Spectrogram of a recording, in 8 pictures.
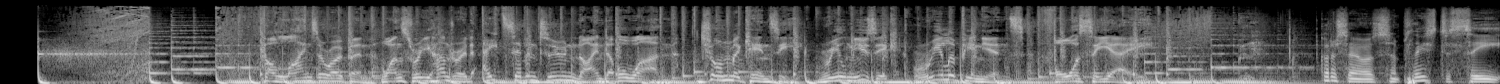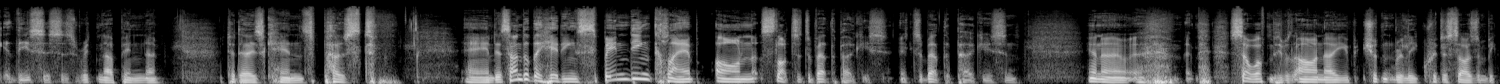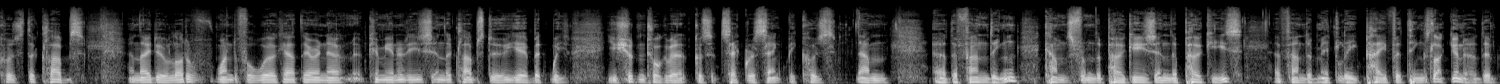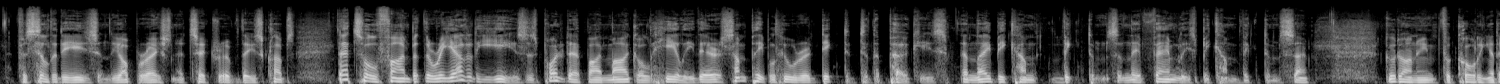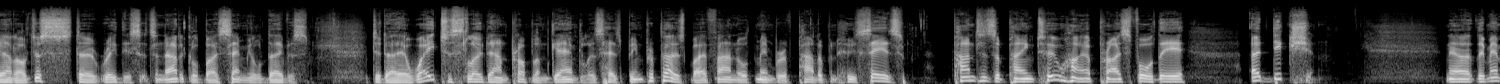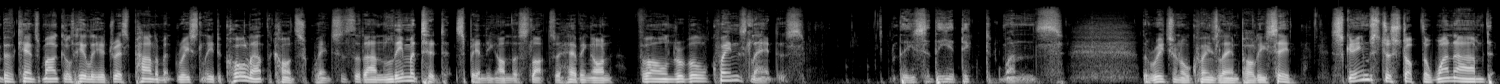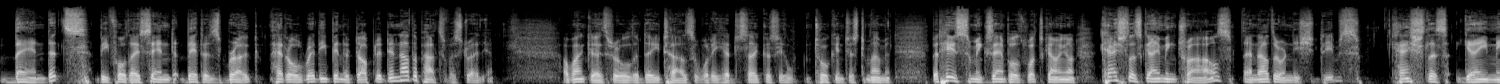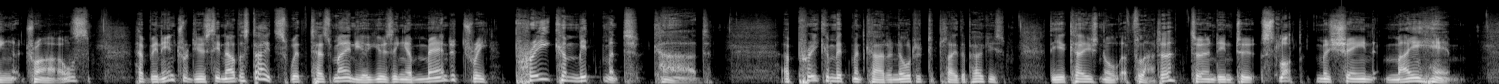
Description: speaks with Michael Healy, ALP State Member for Cairns, about legal reform and proposed restrictions for poker machine users.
